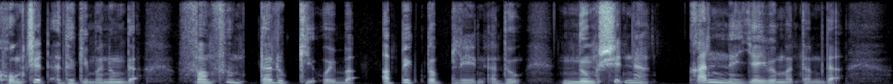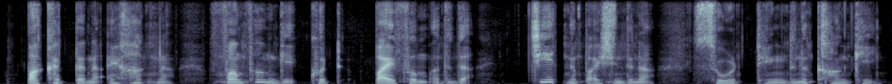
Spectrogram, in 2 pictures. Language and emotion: Manipuri, fearful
